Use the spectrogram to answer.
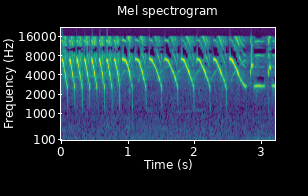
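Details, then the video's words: Canary singing used to prompt other canaries to sing: a quick trill of falling notes that slows into widely spaced long descending whistles, closing with brief low flat notes. "تغريد طائر الكناري هائج نار , لتحفيز على الغناء"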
